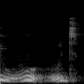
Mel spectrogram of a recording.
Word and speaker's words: would: Donc ici, would, vous prononcez comme ça, you would. Vous voyez, le L qui est ici, il faut l'ignorer, il ne faut pas l'articuler. Donc, you would be.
